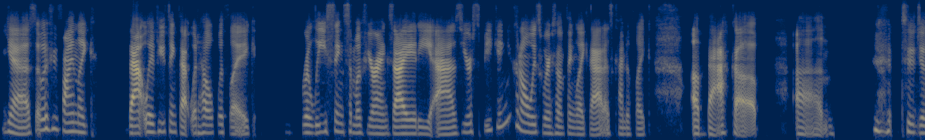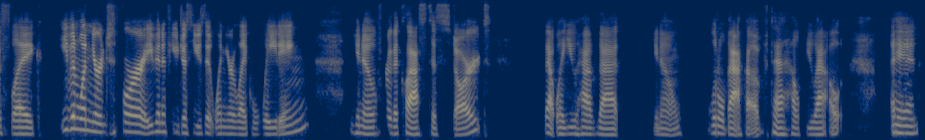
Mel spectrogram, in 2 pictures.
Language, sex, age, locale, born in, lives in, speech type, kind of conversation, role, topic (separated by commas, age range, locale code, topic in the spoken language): English, female, 35-39, en-US, United States, United States, conversation, advice, advisor, How can I build confidence for a speech?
